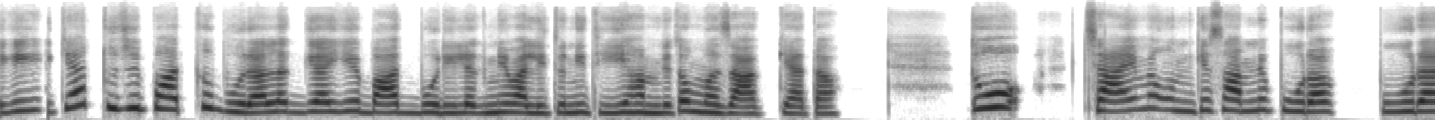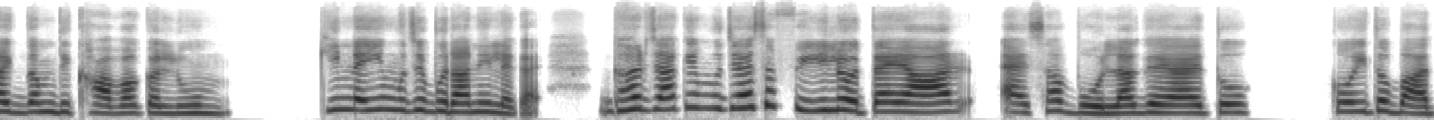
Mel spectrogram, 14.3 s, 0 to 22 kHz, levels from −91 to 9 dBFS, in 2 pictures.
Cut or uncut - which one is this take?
uncut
